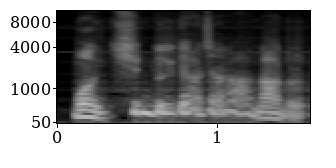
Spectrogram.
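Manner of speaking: high, soft mock crying voice; imitated tearful whine. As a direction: imitate a spirit whining in complaint. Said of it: "막 울고 막 짜증내요".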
